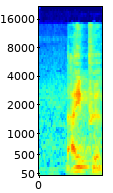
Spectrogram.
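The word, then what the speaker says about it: knife: 나이프요, 나이프. 나이프, 칼. 네. 처음에 그 생각 안 해봤어요? 네? 왜 저게 큰 나이프가 아니라 나이프지? K가 묵음이잖아.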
